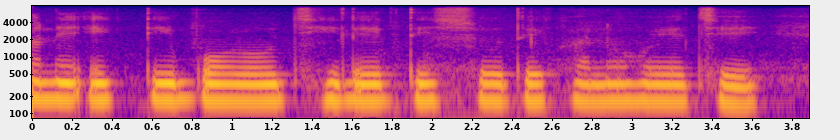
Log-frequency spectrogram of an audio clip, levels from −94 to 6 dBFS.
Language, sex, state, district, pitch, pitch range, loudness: Bengali, female, West Bengal, Kolkata, 170 Hz, 165-175 Hz, -15 LUFS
